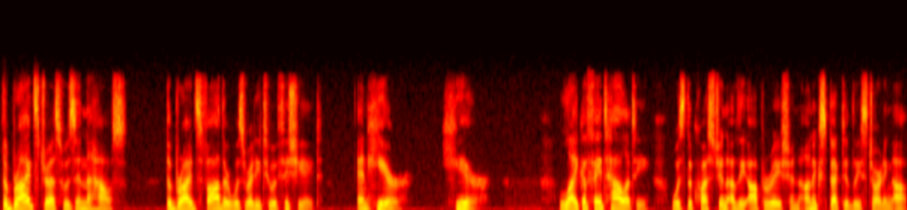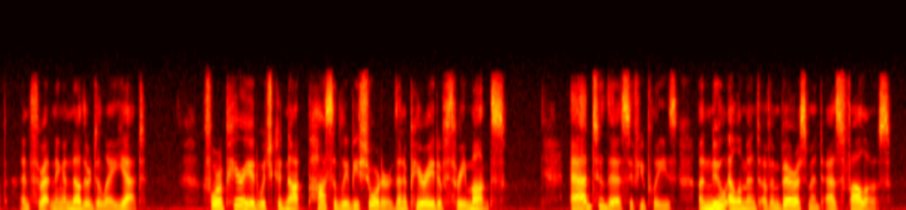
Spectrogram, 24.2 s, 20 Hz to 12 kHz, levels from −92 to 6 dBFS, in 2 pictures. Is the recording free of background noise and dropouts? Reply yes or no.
yes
